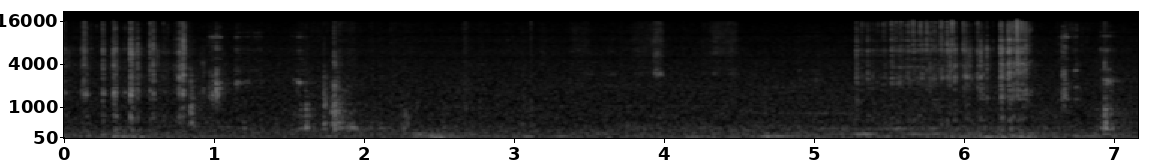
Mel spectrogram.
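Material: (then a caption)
Soap. A utility-knife blade scrapes thick shavings off the face of a solid, oval, dry bar of soap with a yellow core and black shell, held in the palm. Crisp, bright scraping and crackling bursts come in quick clusters at the start and again in a denser run near the end, separated by a quieter stretch.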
